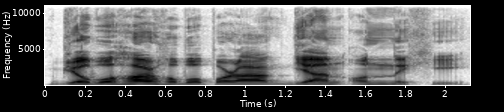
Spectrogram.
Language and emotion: Assamese, neutral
